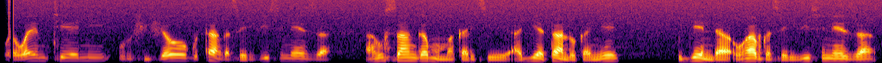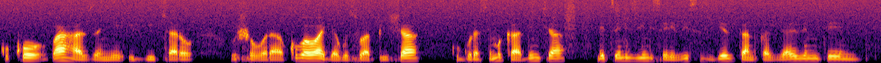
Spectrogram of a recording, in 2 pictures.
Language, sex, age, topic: Kinyarwanda, male, 18-24, finance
